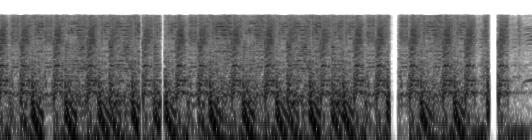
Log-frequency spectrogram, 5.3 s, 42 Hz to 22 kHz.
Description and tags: Breakcorey loops recorded around 270 Miles Per Hour. Took a few
breakbeats into Zero X beat creator and exported each piece (slice it
This file was run through Predatohm. These were pieces for an ambient song,yep.
breakcore, compressed, drums, harsh, jungle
